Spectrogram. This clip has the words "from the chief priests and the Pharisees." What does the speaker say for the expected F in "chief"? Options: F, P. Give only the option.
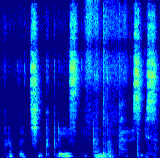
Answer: P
